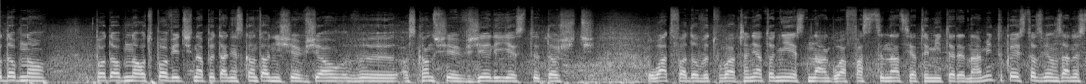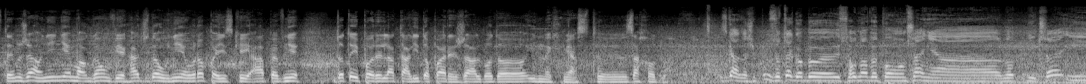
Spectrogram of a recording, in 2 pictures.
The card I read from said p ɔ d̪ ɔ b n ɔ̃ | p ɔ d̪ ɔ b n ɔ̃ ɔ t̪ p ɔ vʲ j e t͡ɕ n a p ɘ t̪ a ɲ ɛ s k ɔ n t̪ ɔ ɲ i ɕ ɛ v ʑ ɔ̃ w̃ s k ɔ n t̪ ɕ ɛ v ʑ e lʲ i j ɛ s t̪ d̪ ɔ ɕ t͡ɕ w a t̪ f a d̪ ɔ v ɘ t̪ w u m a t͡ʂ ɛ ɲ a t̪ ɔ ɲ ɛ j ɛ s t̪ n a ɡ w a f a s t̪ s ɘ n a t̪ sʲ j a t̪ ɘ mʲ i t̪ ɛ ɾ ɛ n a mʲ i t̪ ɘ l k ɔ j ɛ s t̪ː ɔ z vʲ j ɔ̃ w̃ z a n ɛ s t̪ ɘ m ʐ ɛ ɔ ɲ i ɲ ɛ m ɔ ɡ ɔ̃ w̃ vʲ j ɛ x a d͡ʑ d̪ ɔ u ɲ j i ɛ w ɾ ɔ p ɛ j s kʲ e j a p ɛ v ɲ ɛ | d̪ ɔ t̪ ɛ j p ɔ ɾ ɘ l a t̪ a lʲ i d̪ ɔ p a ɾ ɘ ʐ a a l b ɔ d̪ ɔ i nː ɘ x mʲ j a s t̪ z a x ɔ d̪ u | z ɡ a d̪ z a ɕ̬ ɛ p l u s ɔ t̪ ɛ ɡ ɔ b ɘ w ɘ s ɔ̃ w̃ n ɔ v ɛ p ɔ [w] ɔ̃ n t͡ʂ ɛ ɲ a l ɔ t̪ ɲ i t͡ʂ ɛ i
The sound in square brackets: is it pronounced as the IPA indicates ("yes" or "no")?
yes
